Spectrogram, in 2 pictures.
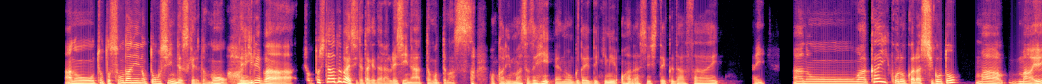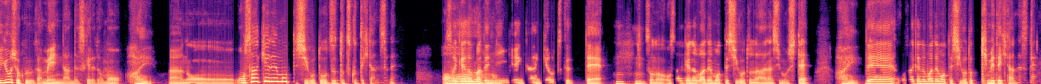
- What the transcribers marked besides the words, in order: none
- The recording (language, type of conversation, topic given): Japanese, advice, 断りづらい誘いを上手にかわすにはどうすればいいですか？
